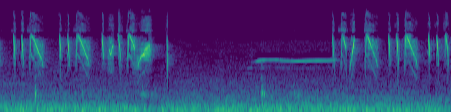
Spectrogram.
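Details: Cigun bird in 'ngebren' burst song: clusters of sharp, high descending chirps, a pause with one long level whistle, then the rapid chirping resumes; a tutor recording for training songbirds.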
